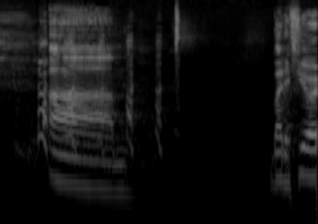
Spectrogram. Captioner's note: laughter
